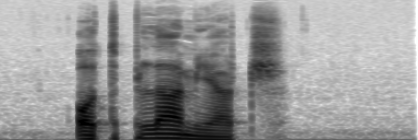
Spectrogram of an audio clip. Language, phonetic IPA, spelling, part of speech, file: Polish, [ɔtˈplãmʲjat͡ʃ], odplamiacz, noun, Pl-odplamiacz.ogg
